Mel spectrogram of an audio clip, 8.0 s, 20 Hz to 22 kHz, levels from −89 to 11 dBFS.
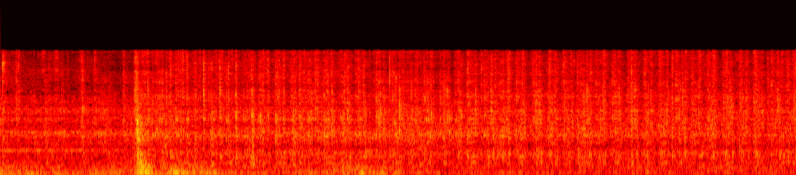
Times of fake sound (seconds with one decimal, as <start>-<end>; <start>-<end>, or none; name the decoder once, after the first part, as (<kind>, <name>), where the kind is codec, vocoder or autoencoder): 1.0-1.7 (codec, HILCodec); 3.7-4.6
